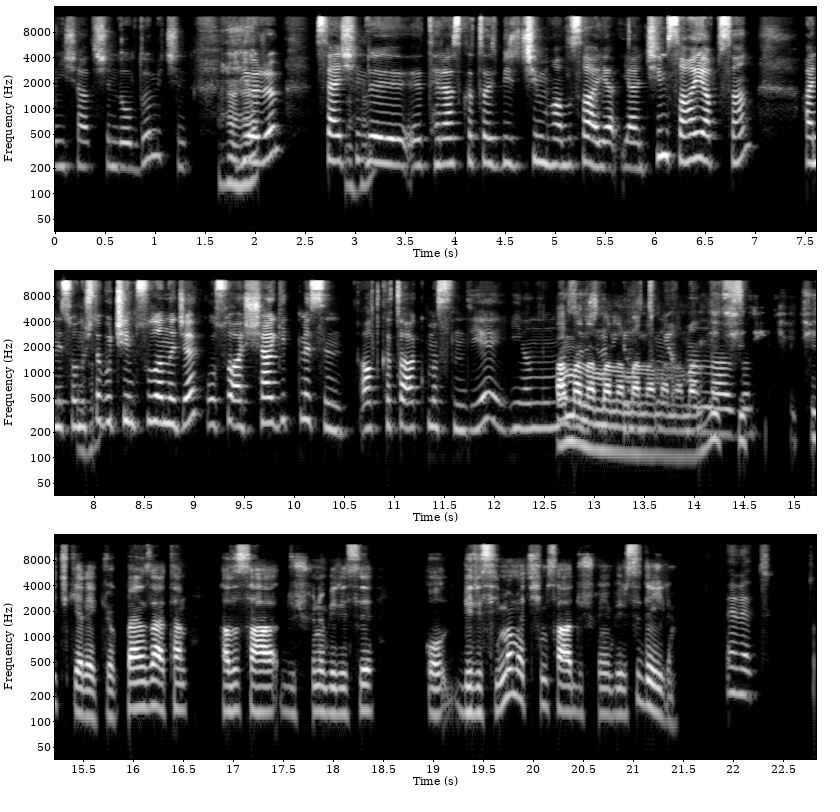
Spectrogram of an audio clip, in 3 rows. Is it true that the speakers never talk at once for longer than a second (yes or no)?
no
